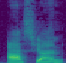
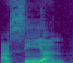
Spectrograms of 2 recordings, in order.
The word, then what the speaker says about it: ASEAN: ashen or as Ian it's actually has two pronunciation like ASEAN or a.cian but for me I would prefer a Seon okay so okay guys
